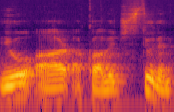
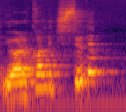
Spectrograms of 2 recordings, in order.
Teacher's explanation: I said the same words but with my raising pitch at the end you are a college student and that now makes it instead of a statement it makes it a question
